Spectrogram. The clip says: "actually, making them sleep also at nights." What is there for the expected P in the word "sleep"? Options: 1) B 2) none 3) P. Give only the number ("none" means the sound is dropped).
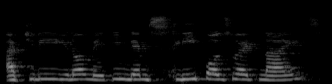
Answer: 3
